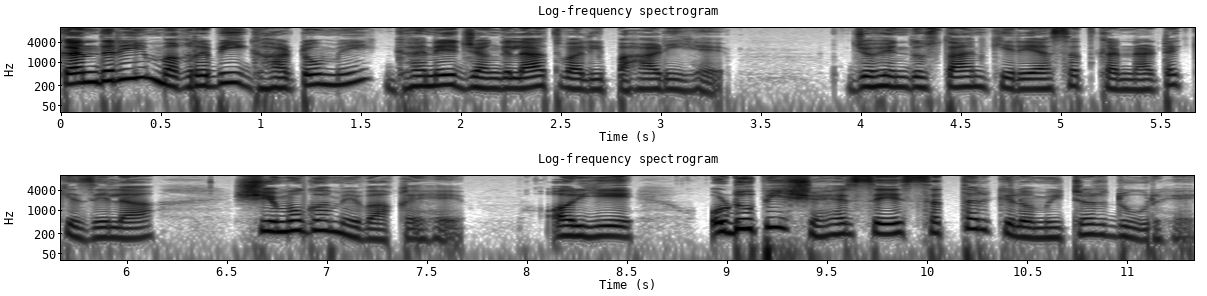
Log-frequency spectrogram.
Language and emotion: Urdu, neutral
